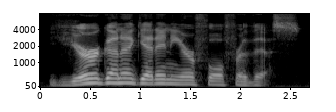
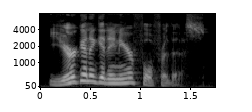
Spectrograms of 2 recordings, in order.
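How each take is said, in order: First: The sentence is spoken slowly. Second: The sentence is spoken fast. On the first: "I'll say it slowly" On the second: "let's say it a little faster"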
